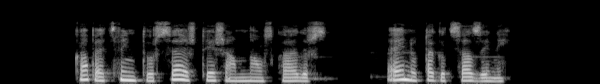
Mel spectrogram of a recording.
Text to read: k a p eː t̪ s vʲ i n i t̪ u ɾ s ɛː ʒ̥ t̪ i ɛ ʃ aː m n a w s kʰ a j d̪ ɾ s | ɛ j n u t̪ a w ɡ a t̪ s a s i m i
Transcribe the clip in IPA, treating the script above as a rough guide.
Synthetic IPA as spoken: k a p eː t̪ s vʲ i ɲ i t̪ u ɾ s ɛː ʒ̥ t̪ i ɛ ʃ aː m n a w s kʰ a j d̪ ɾ s | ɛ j n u t̪ a ɡ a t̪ s a z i n i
